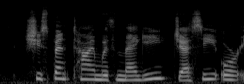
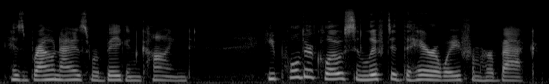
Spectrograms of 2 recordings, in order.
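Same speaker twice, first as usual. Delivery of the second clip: plain reading voice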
